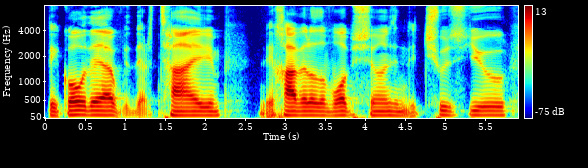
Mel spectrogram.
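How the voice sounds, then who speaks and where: Slow, gravelly young podcast host. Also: male voice, lowish voice. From Cyprus. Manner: slow, searching, uses kind of often. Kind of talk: casual interview chat.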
